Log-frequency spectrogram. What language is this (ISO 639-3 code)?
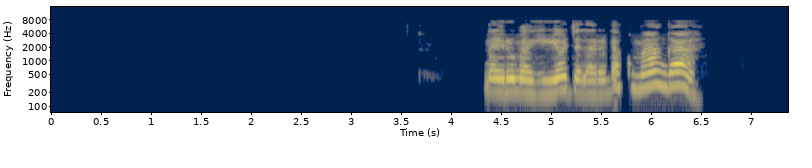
dav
